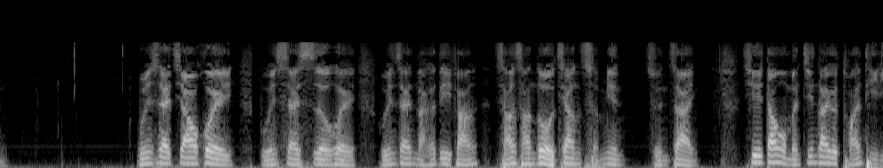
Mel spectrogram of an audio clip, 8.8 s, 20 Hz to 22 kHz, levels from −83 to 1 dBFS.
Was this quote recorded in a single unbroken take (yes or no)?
no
